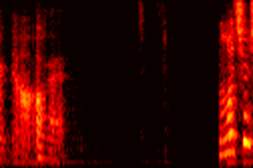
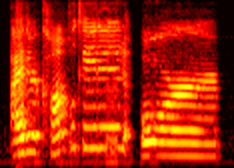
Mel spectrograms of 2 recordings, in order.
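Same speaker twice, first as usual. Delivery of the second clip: drawn-out musing; 5 semitones higher, 8 dB louder, much slower than usual. Acted.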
